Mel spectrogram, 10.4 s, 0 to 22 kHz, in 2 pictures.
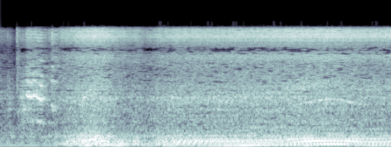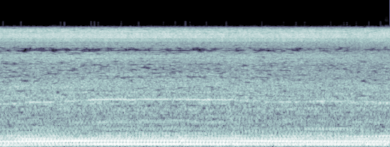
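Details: Suzuki GS850 first start after rebuild, valves not yet adjusted to spec: engine catches after a brief crank and settles into a steady, fairly even idle with a smooth hum. Normal idle.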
